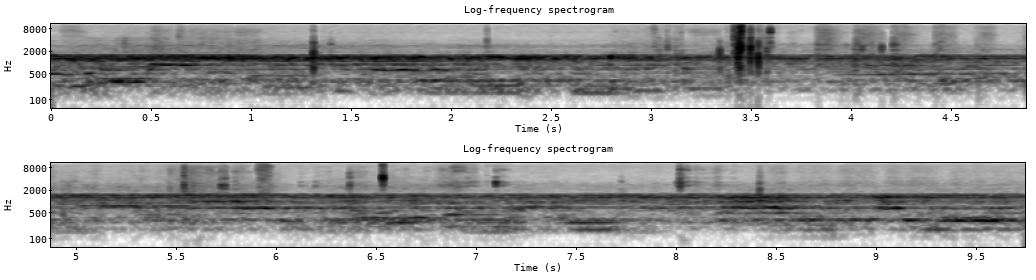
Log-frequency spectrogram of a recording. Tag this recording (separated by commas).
Music, Radio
